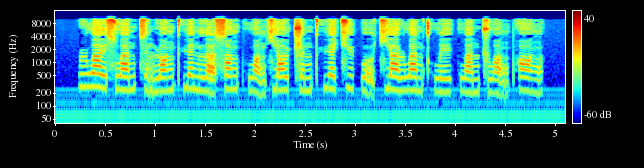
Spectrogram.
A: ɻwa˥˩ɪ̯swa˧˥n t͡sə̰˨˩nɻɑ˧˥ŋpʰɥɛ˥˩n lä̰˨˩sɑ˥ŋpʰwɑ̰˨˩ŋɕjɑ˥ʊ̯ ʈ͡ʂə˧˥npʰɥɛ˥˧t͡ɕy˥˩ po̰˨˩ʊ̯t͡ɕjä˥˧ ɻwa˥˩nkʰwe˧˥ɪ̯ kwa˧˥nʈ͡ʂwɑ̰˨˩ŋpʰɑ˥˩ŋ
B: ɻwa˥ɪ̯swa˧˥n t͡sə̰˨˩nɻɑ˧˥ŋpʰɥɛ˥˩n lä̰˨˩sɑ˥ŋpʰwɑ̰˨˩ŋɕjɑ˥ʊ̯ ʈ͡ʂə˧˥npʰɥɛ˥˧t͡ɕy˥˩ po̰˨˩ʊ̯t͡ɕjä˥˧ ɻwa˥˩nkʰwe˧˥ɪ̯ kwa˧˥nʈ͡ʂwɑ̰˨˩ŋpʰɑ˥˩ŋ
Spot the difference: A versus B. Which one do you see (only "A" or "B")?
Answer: A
